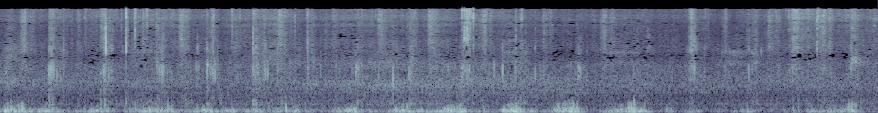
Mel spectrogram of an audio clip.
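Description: Footsteps on a dirt path strewn with dry leaves and grit, about two steps a second: each step a dull thud with a light crunch.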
